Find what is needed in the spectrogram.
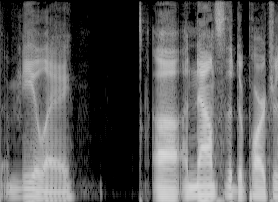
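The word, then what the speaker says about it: Miele: executive uh laura mia i'm gonna pronounce this wrong i think it's milay uh announced the departure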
